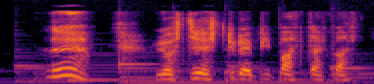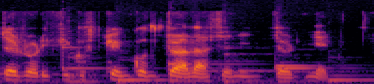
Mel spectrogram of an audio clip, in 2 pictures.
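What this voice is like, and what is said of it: Old man voice. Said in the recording (Spanish): “voz de viejito, de anciano... con la voz de anciano”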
